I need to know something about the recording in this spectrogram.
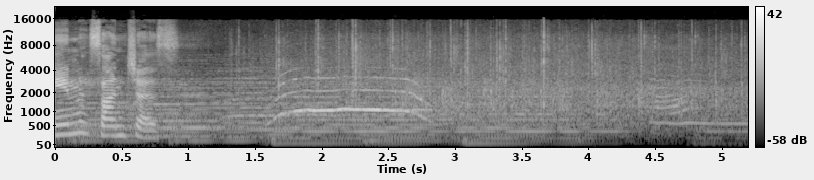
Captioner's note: audience cheering and applauding; graduation music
